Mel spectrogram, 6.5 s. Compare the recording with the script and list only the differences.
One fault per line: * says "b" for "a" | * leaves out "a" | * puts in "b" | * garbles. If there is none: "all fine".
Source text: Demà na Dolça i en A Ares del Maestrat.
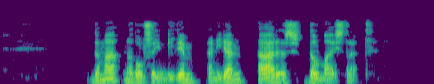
* puts in "Guillem aniran"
